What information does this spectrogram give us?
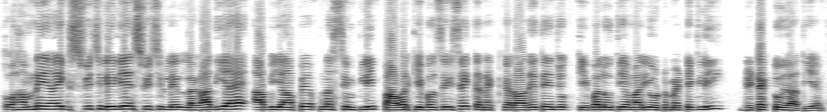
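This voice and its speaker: A man's voice: high-pitched, steady tone, fairly quick, few pauses, smooth, no room sound. A man with an Indian accent giving an informal tutorial as a course instructor, explaining step by step, checking in often and mixing in English technical terms. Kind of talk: informal screen-share tutorial.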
